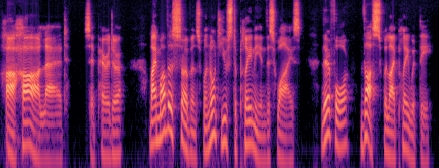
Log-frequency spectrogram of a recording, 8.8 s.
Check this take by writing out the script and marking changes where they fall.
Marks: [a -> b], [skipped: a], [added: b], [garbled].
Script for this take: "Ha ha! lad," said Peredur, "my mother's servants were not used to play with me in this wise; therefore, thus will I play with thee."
"Ha ha! lad," said Peredur, "my mother's servants were not used to play [skipped: with] me in this wise; therefore, thus will I play with thee."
